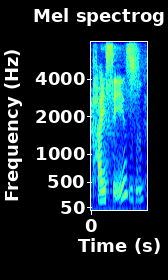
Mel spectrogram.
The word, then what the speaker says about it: PISCES: The R in Pisces is silent. I don't think I've ever said that before, but I think that's what it is.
